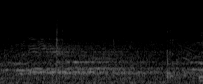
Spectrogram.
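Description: Faint gym ambience with distant voices and two light knocks, about half a second in and near the end.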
